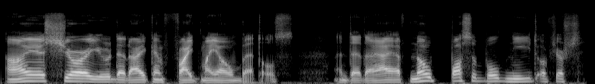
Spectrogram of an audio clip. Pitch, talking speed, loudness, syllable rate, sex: 120 Hz, 200 wpm, -19 LUFS, 5.1 syllables/s, male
